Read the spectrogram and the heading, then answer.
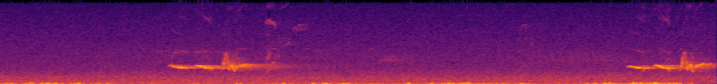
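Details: Mistle thrush (Turdus viscivorus) giving two short, harsh, rattling calls about four and a half seconds apart, against low rumbling wind and rustling.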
